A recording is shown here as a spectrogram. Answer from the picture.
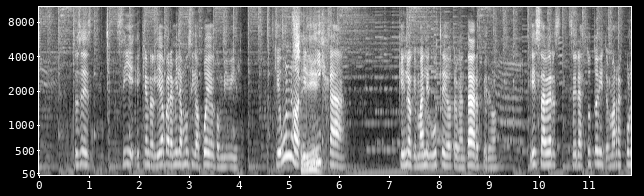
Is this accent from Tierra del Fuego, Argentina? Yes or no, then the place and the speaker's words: no; Chubut, Argentina; en el paisaje rupestre, se podría decir, de Chubut. hay un trayecto que va de mi pueblo a la ciudad de Trelew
